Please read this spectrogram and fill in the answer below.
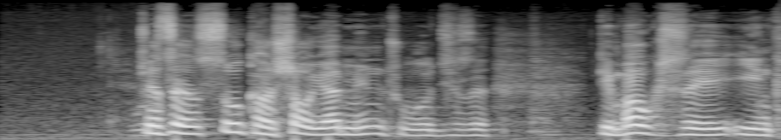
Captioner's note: speaks Mandarin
